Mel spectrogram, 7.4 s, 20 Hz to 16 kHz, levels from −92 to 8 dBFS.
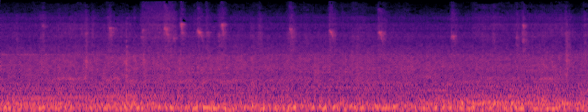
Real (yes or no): no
